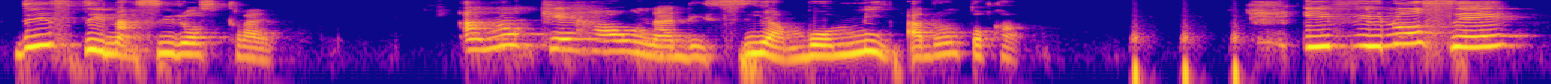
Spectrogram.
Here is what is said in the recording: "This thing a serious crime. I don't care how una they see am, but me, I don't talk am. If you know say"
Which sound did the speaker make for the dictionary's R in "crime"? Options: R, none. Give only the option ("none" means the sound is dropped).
R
